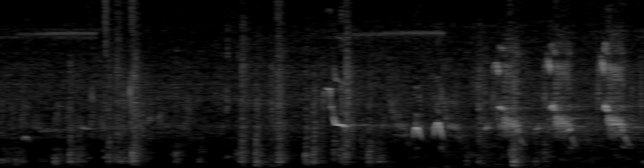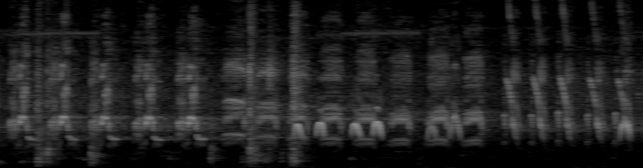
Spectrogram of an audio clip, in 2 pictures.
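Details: Ducklings eating food, giving rapid high, thin peeps that run together in quick bursts, with scattered clicks and knocks from feeding.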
